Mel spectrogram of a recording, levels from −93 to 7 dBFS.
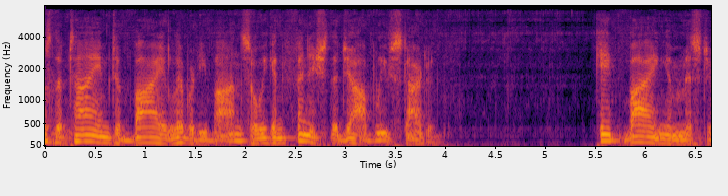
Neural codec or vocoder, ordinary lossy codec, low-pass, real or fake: codec, 16 kHz, 4.8 kbps, FACodec; MP3, 64 kbps; 7.2 kHz; fake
